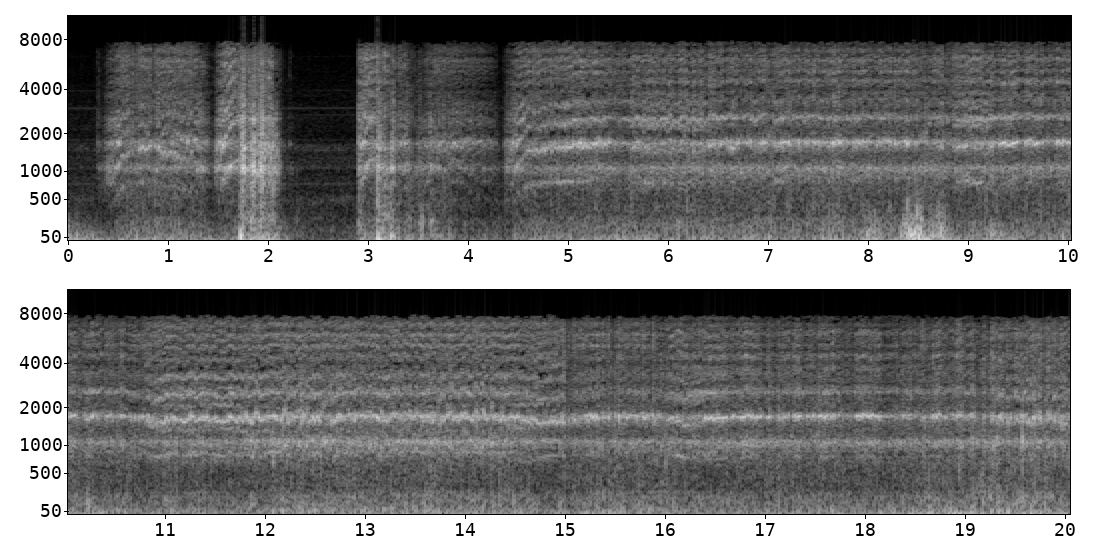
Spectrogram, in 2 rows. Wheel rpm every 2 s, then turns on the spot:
80, 80, 130, 220, 230, 220, 200, 210, 230, 230.
none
